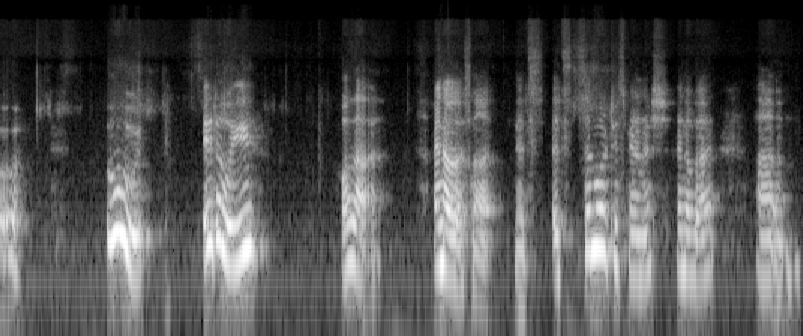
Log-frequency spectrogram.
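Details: Adult woman with lifelong daily stuttering reading aloud from a self-therapy book to demonstrate her stutter; stuttering.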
